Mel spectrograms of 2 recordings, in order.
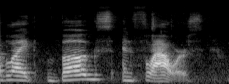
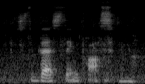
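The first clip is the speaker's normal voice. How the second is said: whispered low aside; breathy secret between friends; 6 semitones lower, 16 dB quieter than usual. Real, not acted. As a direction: drop to a conspiratorial whisper. Sly aside after petty advice.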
